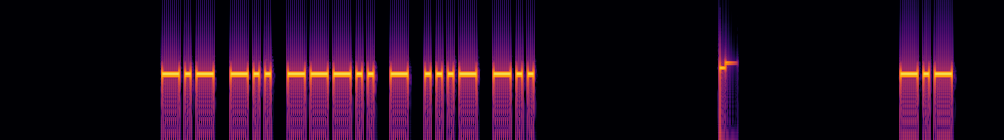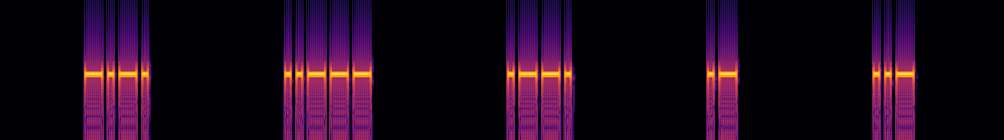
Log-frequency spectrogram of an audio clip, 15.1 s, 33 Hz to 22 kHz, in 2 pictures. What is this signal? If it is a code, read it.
Morse code, heard as a keyed tone, about 28 wpm, spaced as for 12 wpm, 700 Hz. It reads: KD8TVD KC2PAU
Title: USA Call Signs - 6 Characters - 8x Character Spacing - 28wpm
